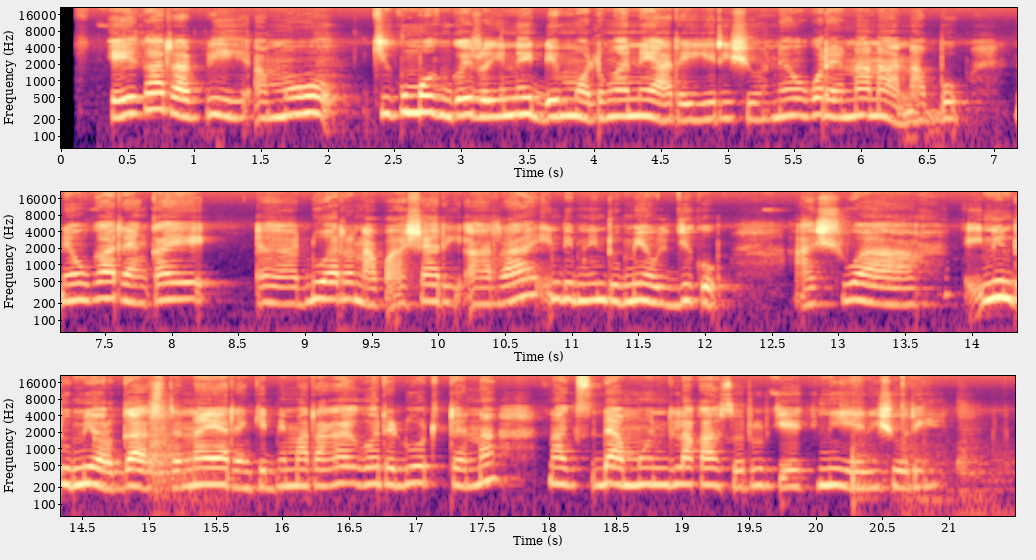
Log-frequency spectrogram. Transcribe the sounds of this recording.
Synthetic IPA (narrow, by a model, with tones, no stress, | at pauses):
ɛ˨i˦ka˦ta˨pi˦a˨mo˦ | ki˦ku˦mo˦ki˨ŋɡo˦i˦ɾo˨ki˦nɛ˦de˨˦mɔ˨tu˦ŋa˦nɛ˦a˨tɛ˨ji˦ɾi˦ʃo˦nɛ˦ʊ˦kɔ˦ɾɛ˨na˦na˨na̰˨bo˦ | nɛ˦ʊ˦ka˦tɛ˨ŋka˦j | du˦a˦ɾa˦na˨pa̰˨ʃa˦ɾi˨ʔa˨ɾa˦ḭ˦ndɪ˦m˨ni˦ndu˨mi˦a˨u˨ld͡ʒi˦ko˨ | a̰˨ʃu˦a˦˨ | ḭ˨ni˦ndu˨mi˦ɔ˨ɾɡa˦˨stɛ˨na˦ja˦ɾɛ˨ŋkɪ˨dɪ˦ma˦ta˨ka˦kɔ˦tɛ˨du˦o˦tʊ̥˦tɛ˨na˦na˨kɪ˨si˦da˦˨mʊ˦ndɪ˦la˦ka˦so˨tu˦rke˨ki˦ni˦je˨ɾi˦ʃo˦ɾi˦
